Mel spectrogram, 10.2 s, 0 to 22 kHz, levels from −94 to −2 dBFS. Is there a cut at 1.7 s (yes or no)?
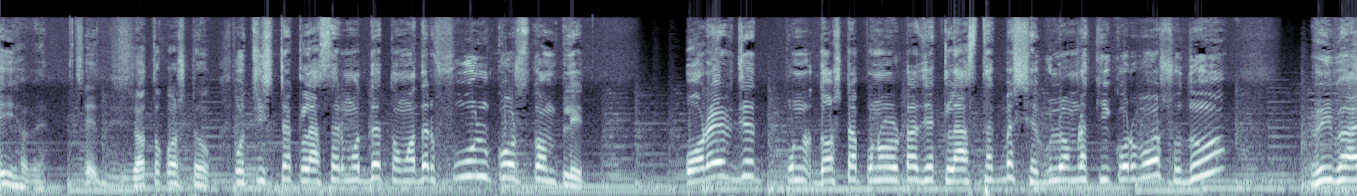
yes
